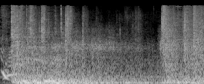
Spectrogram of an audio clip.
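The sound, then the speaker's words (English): A heavy, booming slam as a man throws his weight against a door, followed by a loud rumbling clatter that briefly dips before a second forceful burst. No voices are heard. “With a sudden movement, the man threw his weight to the door and sent me reeling.”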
